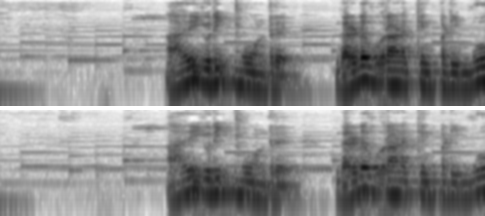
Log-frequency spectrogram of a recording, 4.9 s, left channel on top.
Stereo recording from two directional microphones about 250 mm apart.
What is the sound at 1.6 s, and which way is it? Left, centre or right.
Speech, centre.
